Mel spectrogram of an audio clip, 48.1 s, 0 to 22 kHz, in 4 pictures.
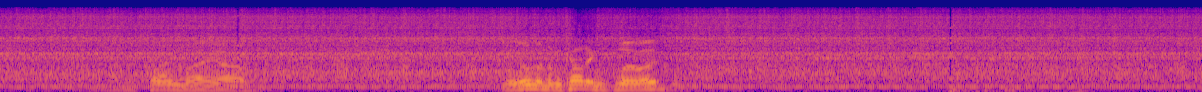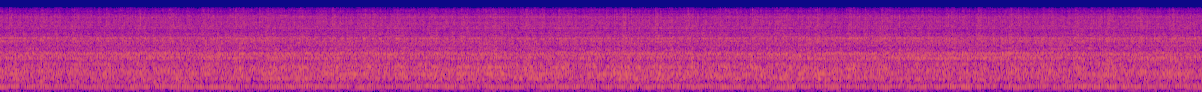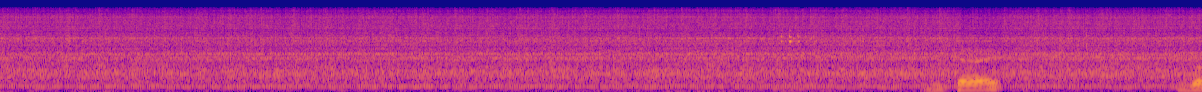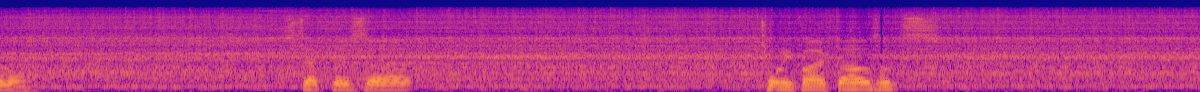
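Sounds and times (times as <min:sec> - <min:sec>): mini lathe whining: 0:00.0 - 0:43.8.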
